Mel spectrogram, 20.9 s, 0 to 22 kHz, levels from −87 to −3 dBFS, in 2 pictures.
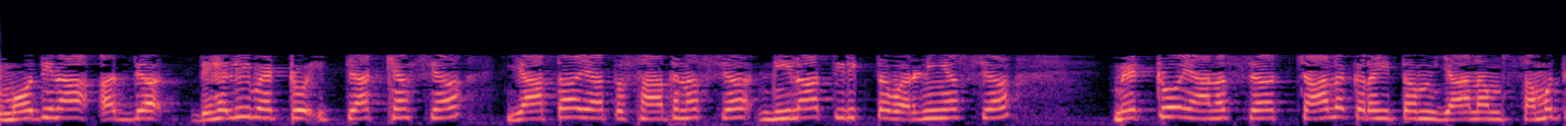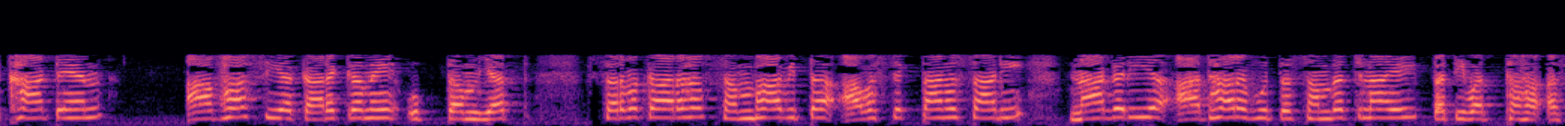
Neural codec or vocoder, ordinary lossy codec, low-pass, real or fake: none; none; 3.6 kHz; real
